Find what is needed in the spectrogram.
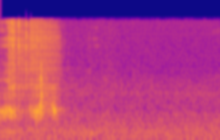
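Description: Brief clinking and rattling of small metal connector housing parts being picked up and handled, lasting about half a second, then quiet room tone.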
